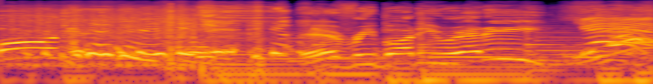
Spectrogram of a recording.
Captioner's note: children giggle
